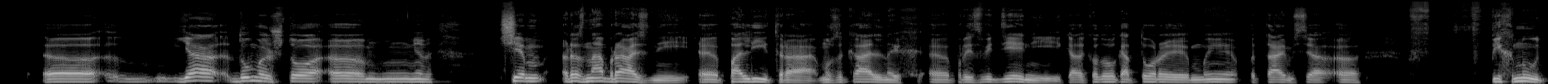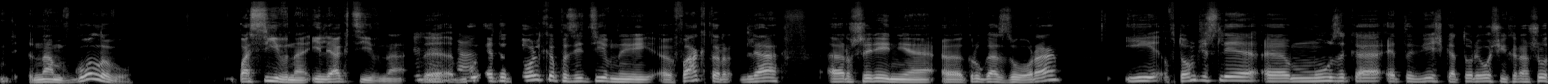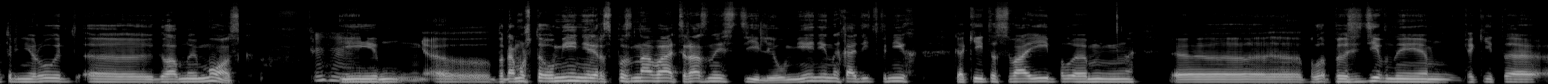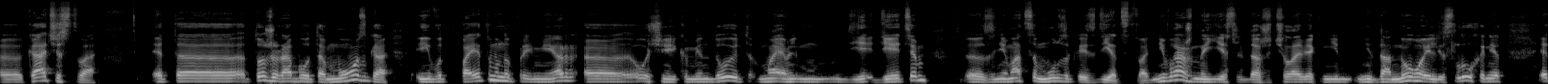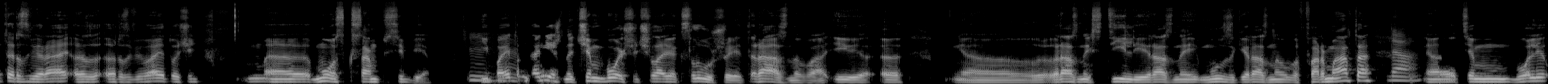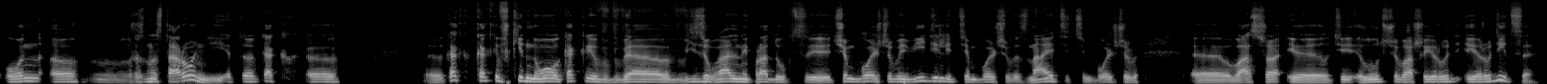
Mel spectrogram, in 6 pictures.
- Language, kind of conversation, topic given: Russian, podcast, Как окружение влияет на то, что ты слушаешь?
- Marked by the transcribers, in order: tapping; other background noise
